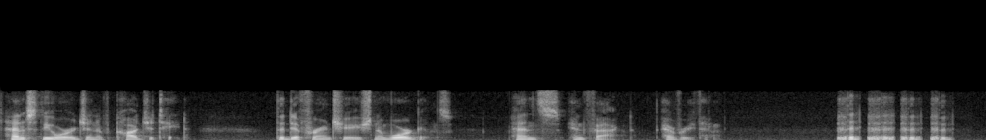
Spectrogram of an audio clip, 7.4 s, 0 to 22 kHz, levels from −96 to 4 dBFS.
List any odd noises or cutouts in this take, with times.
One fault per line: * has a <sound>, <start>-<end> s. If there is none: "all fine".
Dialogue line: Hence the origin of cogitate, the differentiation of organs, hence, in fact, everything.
* has a laugh, 6.3-7.2 s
